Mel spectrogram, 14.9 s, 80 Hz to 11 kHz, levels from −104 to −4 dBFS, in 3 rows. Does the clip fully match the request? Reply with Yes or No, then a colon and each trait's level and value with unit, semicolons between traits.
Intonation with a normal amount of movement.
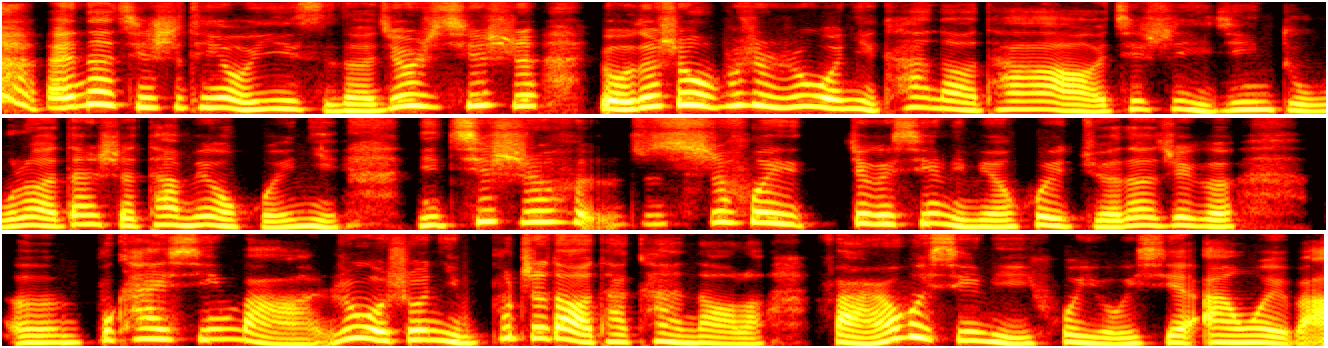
No: wide, 6.6 semitones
